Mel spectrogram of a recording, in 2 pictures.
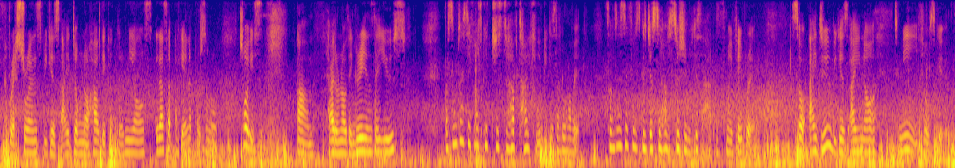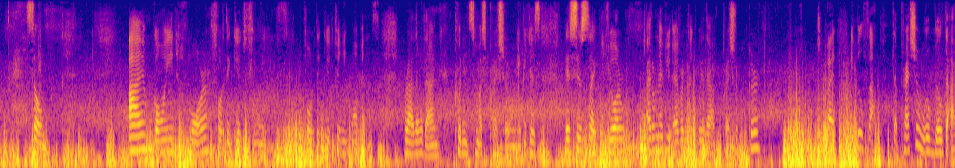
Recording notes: I recorded this episode in one of my morning walks. This episode will have some wind and background noise as it got a bit windy in some areas of my hike.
